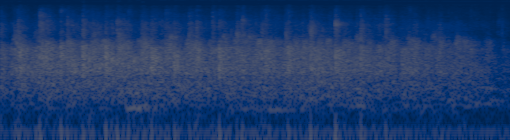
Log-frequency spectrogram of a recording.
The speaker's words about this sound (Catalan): Un fort aplaudiment.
